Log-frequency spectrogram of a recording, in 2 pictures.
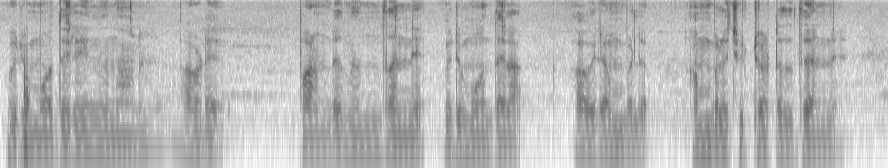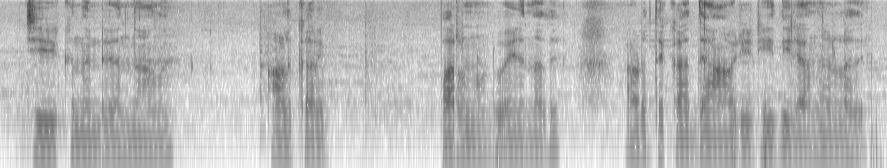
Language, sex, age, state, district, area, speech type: Malayalam, male, 18-30, Kerala, Kasaragod, urban, spontaneous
